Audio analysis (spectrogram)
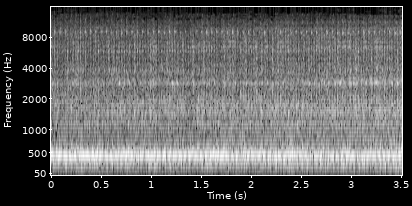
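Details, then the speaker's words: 1987 Johnson 6 hp outboard on its final run, silencer tube cut out: loud, steady, high buzzing drone at even pitch, running excessively loud. "It was so freaking loud. I was like, man, this thing needs a silencer on it. I had this thing set at one point. I mean, it sounded like a racing engine."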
